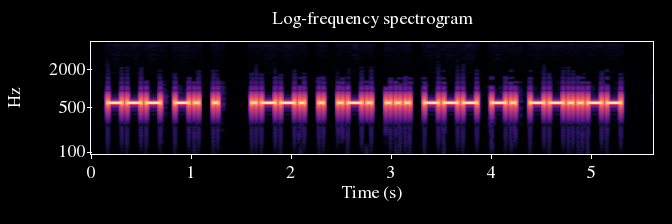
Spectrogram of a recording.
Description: Morse code, heard as a keyed tone, about 25 wpm, 600 Hz. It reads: ONE PERSON,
